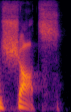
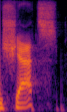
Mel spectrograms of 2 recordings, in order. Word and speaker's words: Schatz: until Crystal told me, it's pronounced Brian Schatz. And I have to say, Brian, good move, sir, because I always thought your name was Brian Schatz, and that is a very, very unfortunate name.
